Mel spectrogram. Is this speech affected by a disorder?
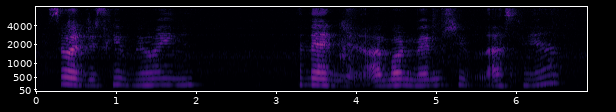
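Yes: Friedreich's ataxia; diagnosed in childhood.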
